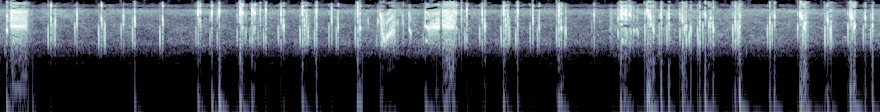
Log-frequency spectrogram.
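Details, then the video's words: Swiftlets giving dense, rapid chattering of dry clicking pulses mixed with high, buzzy chirps, tumbling on without pause; a call played to lure swiftlets into a swiftlet house. "SUARA PANGGIL BURUNG WALET"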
